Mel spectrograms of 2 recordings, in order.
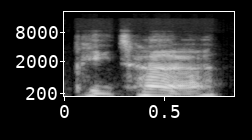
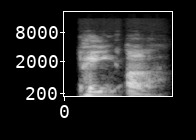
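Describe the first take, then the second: First: The T is a clear, fully released t. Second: The T is swallowed as a glottal stop. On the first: "in British English just the T" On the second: "the glottal stop sound, which is British Peter, where you kind of swallow the T"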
